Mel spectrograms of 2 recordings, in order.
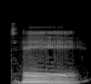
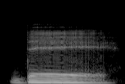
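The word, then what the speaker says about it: တယ်: add to these verbs it's pronounced teh or day the first verb for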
